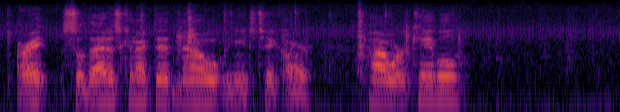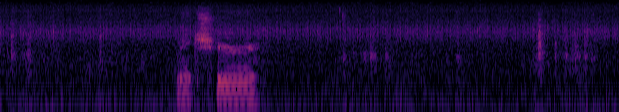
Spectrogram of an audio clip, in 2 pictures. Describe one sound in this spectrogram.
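Cables rustle and click against a metal case.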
